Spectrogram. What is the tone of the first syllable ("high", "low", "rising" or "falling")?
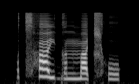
falling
